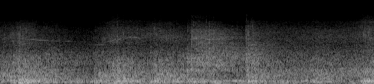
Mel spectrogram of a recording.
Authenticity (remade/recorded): recorded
